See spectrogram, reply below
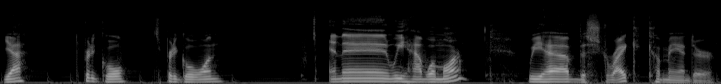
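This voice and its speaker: A man's voice: mid-range voice, a little slow, long pauses, no room sound, faint music behind. A man hosting a reaction video, chatting casually and thinking aloud in an informal way.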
